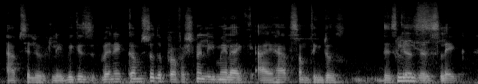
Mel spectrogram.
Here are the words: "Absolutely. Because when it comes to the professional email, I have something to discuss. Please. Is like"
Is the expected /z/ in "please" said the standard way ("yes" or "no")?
no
